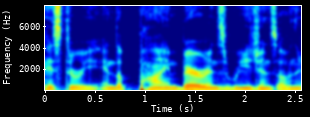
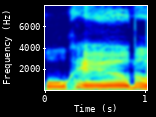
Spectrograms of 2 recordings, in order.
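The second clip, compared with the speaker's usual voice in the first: loud; 8 semitones higher, 12 dB louder, slower than usual. Real, not acted. Reacting to a spooky legend.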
